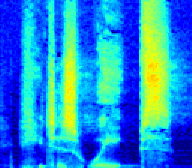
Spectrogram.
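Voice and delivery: slow, soft whisper; hushed whisper. Real, not acted. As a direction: let it drop to a breath. Describing Jesus weeping, hushed.

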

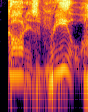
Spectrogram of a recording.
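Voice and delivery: slow, breathless, gasping in real awe. Real, not acted. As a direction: let the truth hit you and gasp it out. Breathless awe at answered prayer.

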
